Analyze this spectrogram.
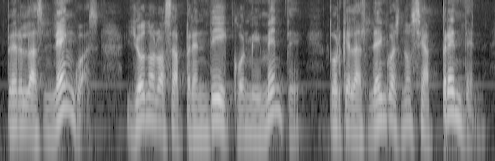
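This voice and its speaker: A man's voice: medium pitch, expressive, normal speed. A man preaching a television sermon as a pastor, emphatic and conversational, often checking in with his listeners and acting out prayer styles. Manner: emphatic, conversational, with frequent rhetorical tags; mimics dramatic prayer voices loudly for effect.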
